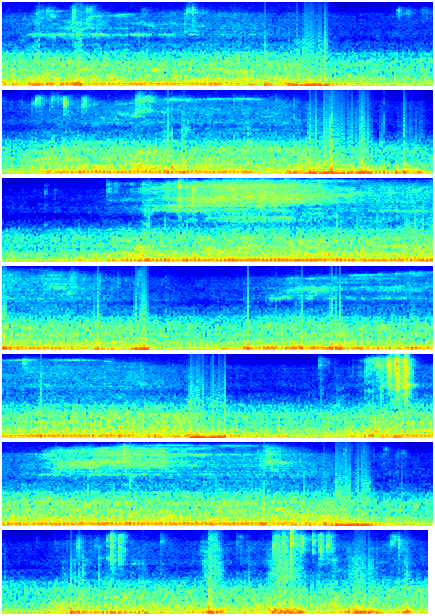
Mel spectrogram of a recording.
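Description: Car driving at speed: a steady low engine drone under heavy road and wind rumble, swelling and easing with short dips in loudness every few seconds.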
